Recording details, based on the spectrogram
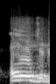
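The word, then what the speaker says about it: aged: ए जी ई डी इसकी pronunciation आप एज नहीं कहेंगे। जब आप एडजेक्टिव की बात करेंगे वर्ब के तौर पर ये एज्ड है। लेकिन जब एडजेक्टिव के तौर पर ये इस्तेमाल होगा तो ये इसकी वजह होगा एजिड। ये है एजिड।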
